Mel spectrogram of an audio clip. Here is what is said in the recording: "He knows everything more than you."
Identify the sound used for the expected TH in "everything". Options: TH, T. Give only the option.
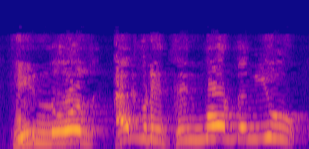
T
